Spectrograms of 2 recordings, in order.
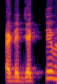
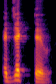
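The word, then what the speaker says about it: adjective: a noun और pronoun इसको students हम एडजेक्टिव नहीं पढ़ेंगे इसको हम पढ़ेंगे एडजेक्टिव डी यहां पर साइलेंट होता किसी भी नाम या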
